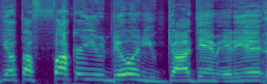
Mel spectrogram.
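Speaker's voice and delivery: mock, heated, fuming, angry outburst going off. Retelling yelling at another driver from the car: retelling an angry yell. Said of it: "I'm going off, like".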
